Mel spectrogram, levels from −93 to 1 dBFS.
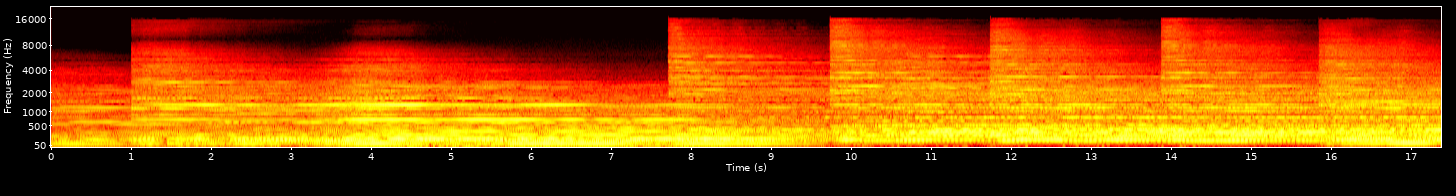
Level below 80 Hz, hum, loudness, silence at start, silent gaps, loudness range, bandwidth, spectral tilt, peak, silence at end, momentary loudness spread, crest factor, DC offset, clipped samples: -34 dBFS; none; -17 LUFS; 0 s; none; 3 LU; 16 kHz; -5.5 dB/octave; -2 dBFS; 0 s; 7 LU; 14 dB; under 0.1%; under 0.1%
